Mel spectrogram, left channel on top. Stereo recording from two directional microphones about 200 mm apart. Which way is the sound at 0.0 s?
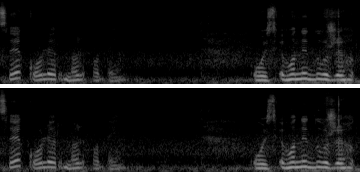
5° left (ahead or behind).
